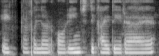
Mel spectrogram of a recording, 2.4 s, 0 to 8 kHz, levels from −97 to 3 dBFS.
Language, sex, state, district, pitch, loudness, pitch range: Hindi, female, Assam, Kamrup Metropolitan, 210 Hz, -15 LUFS, 205-220 Hz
